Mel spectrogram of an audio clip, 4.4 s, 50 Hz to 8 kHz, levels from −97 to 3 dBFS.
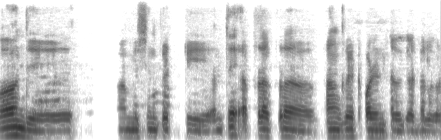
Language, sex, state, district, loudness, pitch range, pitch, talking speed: Telugu, male, Andhra Pradesh, Anantapur, -28 LUFS, 95-105 Hz, 100 Hz, 135 wpm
